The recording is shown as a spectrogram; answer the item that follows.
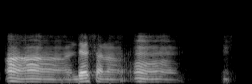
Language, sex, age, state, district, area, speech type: Kannada, male, 30-45, Karnataka, Chitradurga, rural, conversation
